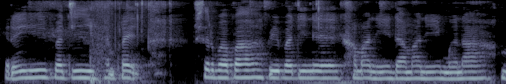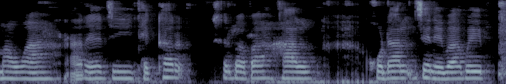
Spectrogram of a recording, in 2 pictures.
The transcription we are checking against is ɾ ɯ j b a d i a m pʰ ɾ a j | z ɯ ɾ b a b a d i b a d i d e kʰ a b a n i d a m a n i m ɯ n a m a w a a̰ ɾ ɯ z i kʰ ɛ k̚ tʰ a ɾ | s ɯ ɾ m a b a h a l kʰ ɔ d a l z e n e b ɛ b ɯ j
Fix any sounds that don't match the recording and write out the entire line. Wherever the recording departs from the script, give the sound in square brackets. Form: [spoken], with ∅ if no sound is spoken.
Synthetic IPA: ɾ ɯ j b a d i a m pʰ ɾ a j | [s] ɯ ɾ b a b a [b] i b a d i [n] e kʰ a [m] a n i d a m a n i m ɯ n a m a w a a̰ ɾ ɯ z i [tʰ] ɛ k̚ tʰ a ɾ | s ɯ ɾ [b] a b a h a l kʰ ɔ d a l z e n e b [a] b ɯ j

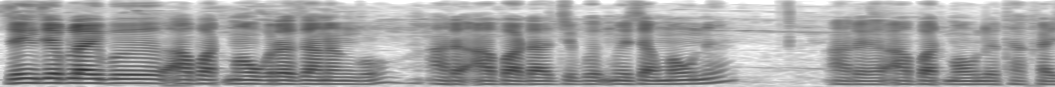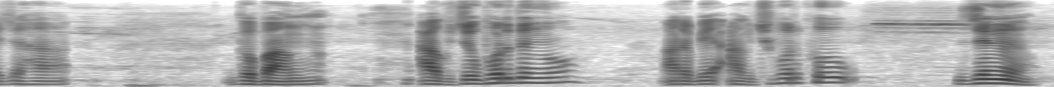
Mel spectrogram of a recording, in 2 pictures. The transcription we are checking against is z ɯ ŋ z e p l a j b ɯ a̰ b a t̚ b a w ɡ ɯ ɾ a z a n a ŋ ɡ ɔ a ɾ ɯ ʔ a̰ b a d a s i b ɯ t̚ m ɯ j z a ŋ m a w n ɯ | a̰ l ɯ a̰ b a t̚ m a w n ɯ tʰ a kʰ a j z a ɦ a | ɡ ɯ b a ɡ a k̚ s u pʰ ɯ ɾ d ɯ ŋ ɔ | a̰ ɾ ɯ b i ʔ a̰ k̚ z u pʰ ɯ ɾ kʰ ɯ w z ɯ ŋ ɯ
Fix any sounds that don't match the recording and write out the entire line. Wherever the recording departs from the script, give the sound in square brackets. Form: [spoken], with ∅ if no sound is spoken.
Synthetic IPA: z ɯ ŋ z e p l a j b ɯ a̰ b a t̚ [m] a w ɡ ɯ ɾ a z a n a ŋ ɡ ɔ a ɾ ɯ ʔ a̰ b a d a [z] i b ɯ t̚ m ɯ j z a ŋ m a w n ɯ | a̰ [ɾ] ɯ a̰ b a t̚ m a w n ɯ tʰ a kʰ a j z a ɦ a | ɡ ɯ b a [ŋ] a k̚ [z] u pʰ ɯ ɾ d ɯ ŋ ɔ | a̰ ɾ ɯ b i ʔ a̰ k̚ z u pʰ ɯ ɾ kʰ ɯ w z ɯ ŋ ɯ

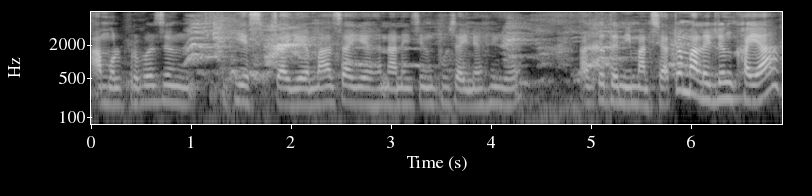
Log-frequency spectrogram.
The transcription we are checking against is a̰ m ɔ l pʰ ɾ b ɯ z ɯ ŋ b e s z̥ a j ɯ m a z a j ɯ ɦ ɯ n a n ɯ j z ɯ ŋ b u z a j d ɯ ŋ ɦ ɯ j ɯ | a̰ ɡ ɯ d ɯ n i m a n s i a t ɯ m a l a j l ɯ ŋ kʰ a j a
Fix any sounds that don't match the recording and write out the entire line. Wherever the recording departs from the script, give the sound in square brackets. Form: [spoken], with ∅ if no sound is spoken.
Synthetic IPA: a̰ m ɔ l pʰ ɾ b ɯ z ɯ ŋ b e s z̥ a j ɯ m a z a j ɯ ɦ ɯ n a n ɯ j z ɯ ŋ b u z a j [n] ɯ [∅] ɦ ɯ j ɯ | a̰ ɡ ɯ d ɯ n i m a n s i a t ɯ m a l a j l ɯ ŋ kʰ a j a

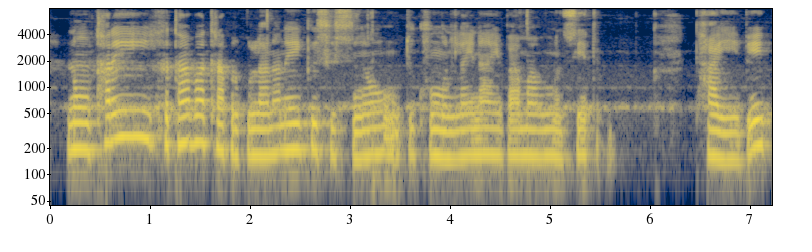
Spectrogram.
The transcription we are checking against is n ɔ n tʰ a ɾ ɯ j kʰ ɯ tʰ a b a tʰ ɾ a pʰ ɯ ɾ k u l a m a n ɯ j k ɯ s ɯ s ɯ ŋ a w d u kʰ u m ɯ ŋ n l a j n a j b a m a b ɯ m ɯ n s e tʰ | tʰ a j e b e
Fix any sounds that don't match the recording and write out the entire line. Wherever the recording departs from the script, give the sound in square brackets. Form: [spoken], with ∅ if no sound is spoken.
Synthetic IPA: n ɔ [ŋ] tʰ a ɾ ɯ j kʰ ɯ tʰ a b a tʰ ɾ a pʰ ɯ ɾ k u l a [n] a n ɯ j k ɯ s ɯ s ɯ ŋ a w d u kʰ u m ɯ [∅] n l a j n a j b a m a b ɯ m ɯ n s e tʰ | tʰ a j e b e

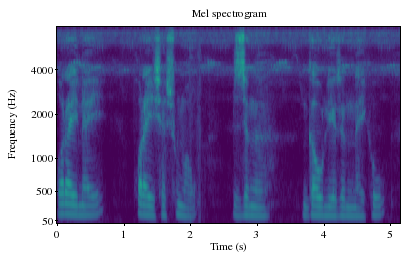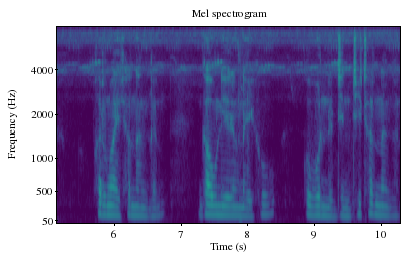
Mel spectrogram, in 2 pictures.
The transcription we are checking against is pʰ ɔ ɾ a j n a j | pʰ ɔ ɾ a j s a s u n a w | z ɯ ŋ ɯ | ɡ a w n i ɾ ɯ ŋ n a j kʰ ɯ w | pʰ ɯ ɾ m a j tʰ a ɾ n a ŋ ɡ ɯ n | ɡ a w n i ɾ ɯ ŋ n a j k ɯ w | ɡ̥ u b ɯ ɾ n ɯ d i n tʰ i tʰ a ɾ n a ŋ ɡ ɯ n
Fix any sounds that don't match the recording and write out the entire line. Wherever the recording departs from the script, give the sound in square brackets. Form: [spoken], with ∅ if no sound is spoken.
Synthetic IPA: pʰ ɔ ɾ a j n a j | pʰ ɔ ɾ a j s a s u [m] a w | z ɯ ŋ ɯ | ɡ a w n i ɾ ɯ ŋ n a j kʰ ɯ w | pʰ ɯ ɾ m a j tʰ a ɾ n a ŋ ɡ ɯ n | ɡ a w n i ɾ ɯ ŋ n a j [kʰ] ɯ w | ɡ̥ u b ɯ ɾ n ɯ d i n tʰ i tʰ a ɾ n a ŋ ɡ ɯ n

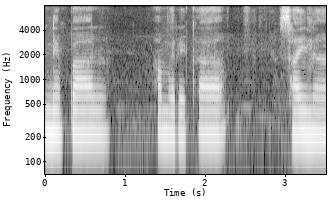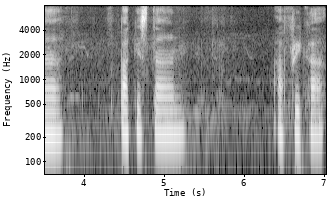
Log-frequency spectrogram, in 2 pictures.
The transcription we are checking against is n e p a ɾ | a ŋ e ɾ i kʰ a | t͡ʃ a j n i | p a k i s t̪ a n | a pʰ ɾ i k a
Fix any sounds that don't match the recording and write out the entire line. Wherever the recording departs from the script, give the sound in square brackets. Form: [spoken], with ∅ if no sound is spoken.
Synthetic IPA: n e p a [l] | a [m] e ɾ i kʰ a | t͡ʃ a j n [a] | p a k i s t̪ a n | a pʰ ɾ i k a

